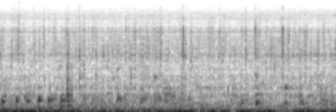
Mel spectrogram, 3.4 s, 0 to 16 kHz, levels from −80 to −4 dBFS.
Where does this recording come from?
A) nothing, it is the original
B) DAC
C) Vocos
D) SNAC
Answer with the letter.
A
